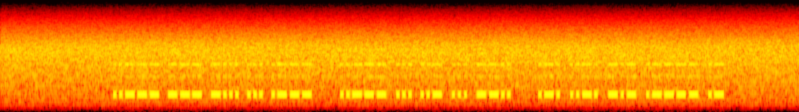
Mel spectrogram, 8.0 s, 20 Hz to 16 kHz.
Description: Morse code, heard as a keyed tone, hand-sent with a paddle, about 40 wpm, 610 Hz, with radio static. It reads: 2OBSJ 2SUSZ RFK1A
